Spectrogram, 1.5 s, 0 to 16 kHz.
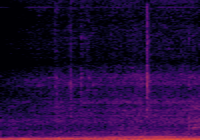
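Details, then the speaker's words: Jaguar XJS 5.3 V12, 3-speed TH400 automatic, full throttle from about 30 mph in D with the kickdown switch disconnected: deep drone climbing slowly with no kickdown jump, holding the higher gear until it changes down to second near 60 mph. "So this is full throttle from about 30 miles an hour in D without the kickdown functioning."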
